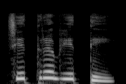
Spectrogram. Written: ಚಿತ್ರಭಿತ್ತಿ

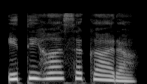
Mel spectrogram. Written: ಇತಿಹಾಸಕಾರ

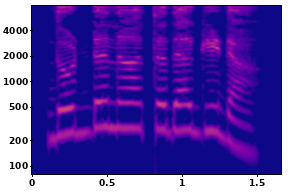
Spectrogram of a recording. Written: ದೊಡ್ಡನಾತದ ಗಿಡ

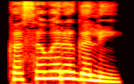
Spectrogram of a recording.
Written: ಕಸವರಗಲಿ

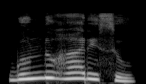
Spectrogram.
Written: ಗುಂಡುಹಾರಿಸು

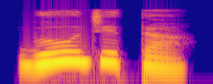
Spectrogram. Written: ಕುಜಾತೆ

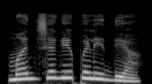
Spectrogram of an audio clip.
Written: ಮಜ್ಜಗೆಪಳಿದ್ಯ

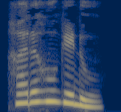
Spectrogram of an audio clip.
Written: ಹರಹುಗೆಡು

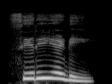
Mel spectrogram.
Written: ಸಿರಿಯಡಿ

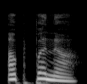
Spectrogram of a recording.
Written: ಅಪಿನಿ

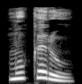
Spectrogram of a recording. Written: ಮೊಗೇರ

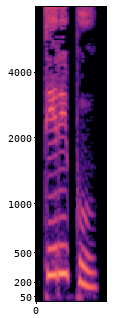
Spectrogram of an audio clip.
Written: ದುರಾಪ

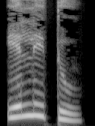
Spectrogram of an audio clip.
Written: ಎಲ್ಲಿತ್ತು

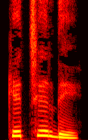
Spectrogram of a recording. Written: ಕೆಚ್ಚೆರ್ದೆ

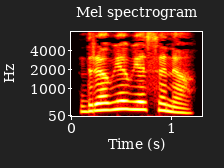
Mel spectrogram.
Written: ದ್ರವ್ಯವ್ಯಸನ

